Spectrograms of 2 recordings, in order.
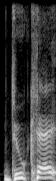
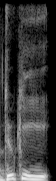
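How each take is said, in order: First: The name ends with an 'ay' sound. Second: The name ends with an 'ee' sound. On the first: The speaker calls it right. "His name is Duque, not Dookie or Duke" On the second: The speaker calls it wrong. "I just said his name is Dookie"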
